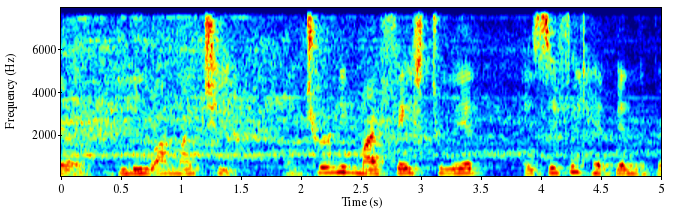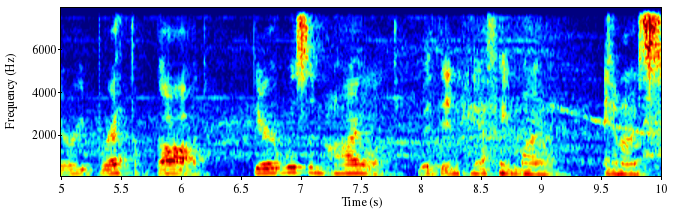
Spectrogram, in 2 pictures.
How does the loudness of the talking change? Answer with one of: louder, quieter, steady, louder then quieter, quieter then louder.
steady.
